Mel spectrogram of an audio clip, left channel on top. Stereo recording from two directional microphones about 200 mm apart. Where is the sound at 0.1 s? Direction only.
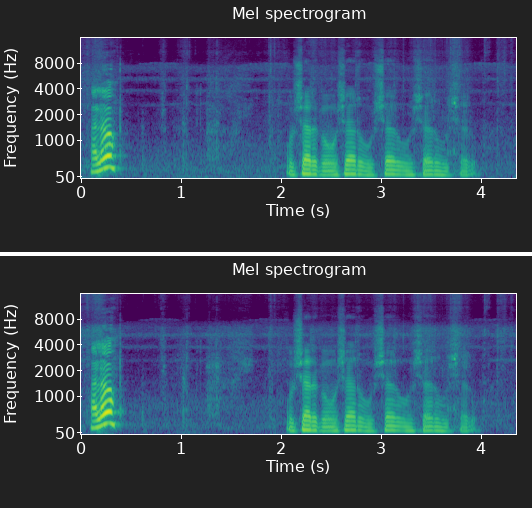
35° right (ahead or behind).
